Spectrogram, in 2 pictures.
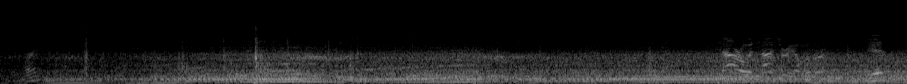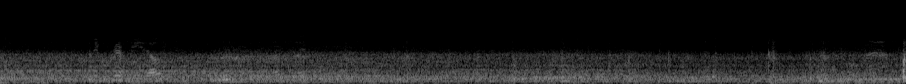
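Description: Tyres roll over a paved path.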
